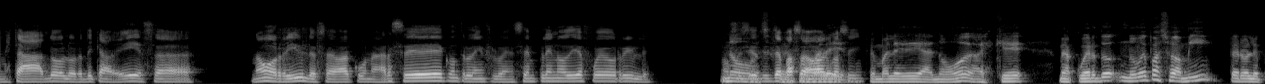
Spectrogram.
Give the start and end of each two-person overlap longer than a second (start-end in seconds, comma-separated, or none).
7.2-8.6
